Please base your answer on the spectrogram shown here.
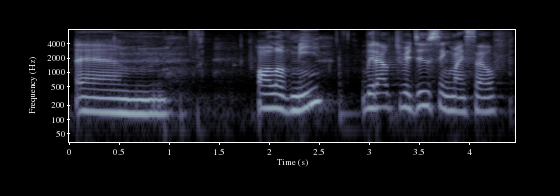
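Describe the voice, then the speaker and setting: A woman's voice: deep voice, slow. A woman in her forties from Sweden, a native Swedish speaker with a Swedish accent, giving a personal conference talk and sometimes stopping to restart her sentences. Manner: hesitant, restarts and apologizes.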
